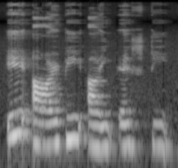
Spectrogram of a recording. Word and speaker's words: artiste: ARTISTE is pronounced as artiste, and this involves a person who is a professional singer or dancer.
